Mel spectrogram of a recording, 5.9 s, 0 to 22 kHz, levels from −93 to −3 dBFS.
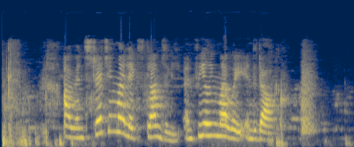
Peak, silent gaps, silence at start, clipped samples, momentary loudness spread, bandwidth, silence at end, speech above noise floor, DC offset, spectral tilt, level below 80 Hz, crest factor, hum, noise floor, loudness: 0 dBFS; none; 0.05 s; under 0.1%; 14 LU; 7.8 kHz; 0.1 s; 30 dB; under 0.1%; -5.5 dB/octave; -42 dBFS; 16 dB; none; -43 dBFS; -14 LUFS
